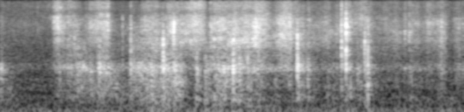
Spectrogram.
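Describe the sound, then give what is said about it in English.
A paper page is turned, a short burst of dry crinkling and rustling with a few sharper crackles lasting about two seconds, with no voices. “Turning the page.”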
